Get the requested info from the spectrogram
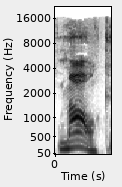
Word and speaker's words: malk: In biblical times, it was pronounced Malk, and we write it M-A-L-K.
